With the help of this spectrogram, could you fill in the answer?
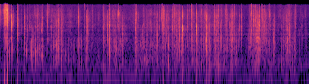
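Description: An empty, flat, thin clear polypropylene comic book sleeve, about comic size, is held and smoothed by bare fingertips and palm while other comics lie still nearby. It gives a dense run of quick, bright crinkles and soft rubbing with almost no low end. The crackles die away almost instantly.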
